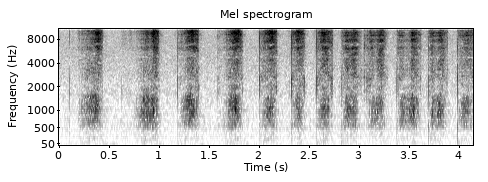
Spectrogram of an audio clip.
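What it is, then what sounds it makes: MDF board (pencil drawing). A graphite pencil scratches back-and-forth hatching and shading strokes across the surface of a small square of thin, solid brown MDF fiberboard. About 11 soft, papery rasping strokes are heard, each centered in the midrange with a bright hiss on top, separated by brief quiet gaps at an uneven pace.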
